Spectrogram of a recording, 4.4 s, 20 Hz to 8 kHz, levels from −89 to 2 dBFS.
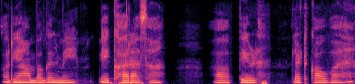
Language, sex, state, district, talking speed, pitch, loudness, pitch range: Hindi, female, Bihar, Kaimur, 160 wpm, 200 Hz, -17 LUFS, 190-205 Hz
